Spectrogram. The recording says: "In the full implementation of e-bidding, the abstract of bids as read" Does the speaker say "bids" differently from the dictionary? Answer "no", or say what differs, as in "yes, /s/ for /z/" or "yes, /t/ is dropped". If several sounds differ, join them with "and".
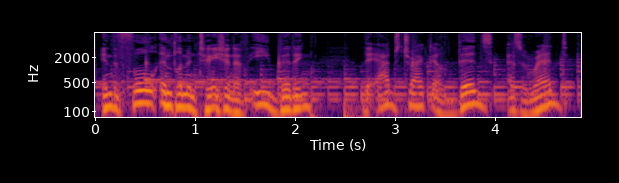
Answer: no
